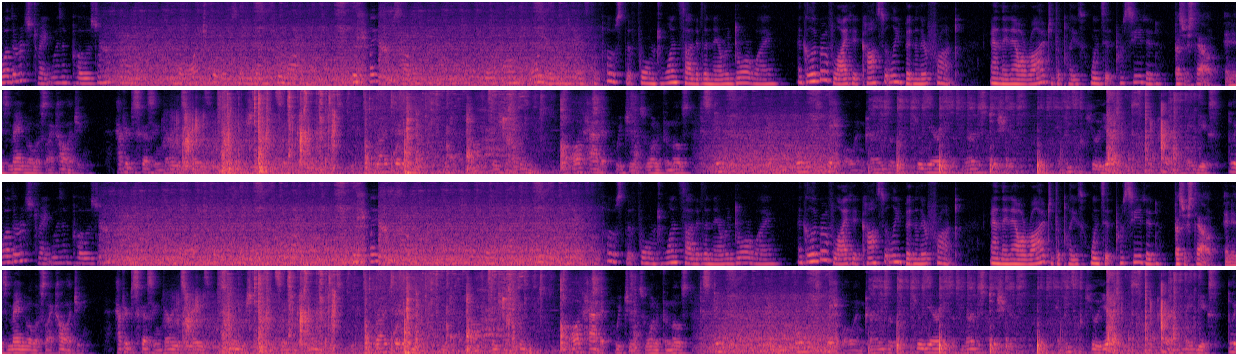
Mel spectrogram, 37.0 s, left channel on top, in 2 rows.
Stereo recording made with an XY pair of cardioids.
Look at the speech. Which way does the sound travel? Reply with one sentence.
You can hear the speech move from left to right.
